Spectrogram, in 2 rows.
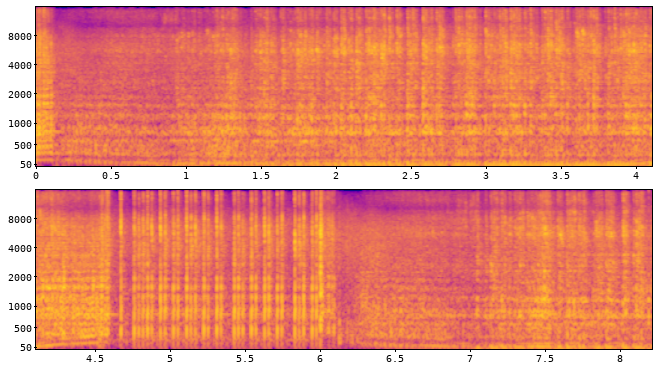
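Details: Modified 2019 Camaro SS V8 (tuned, Stage 3 cam, headers, catless X-pipe, E85, nitrous), two-step set at 2500 rpm: revs climb and hold against the limiter, then a rapid string of sharp exhaust cracks and pops. Healthy two-step launch.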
